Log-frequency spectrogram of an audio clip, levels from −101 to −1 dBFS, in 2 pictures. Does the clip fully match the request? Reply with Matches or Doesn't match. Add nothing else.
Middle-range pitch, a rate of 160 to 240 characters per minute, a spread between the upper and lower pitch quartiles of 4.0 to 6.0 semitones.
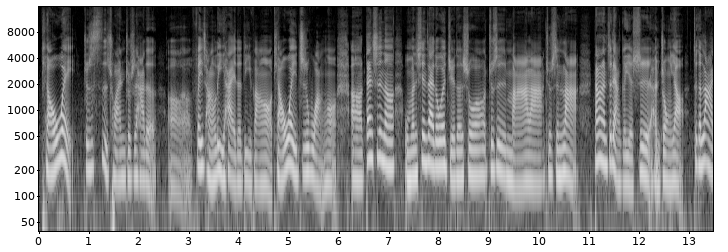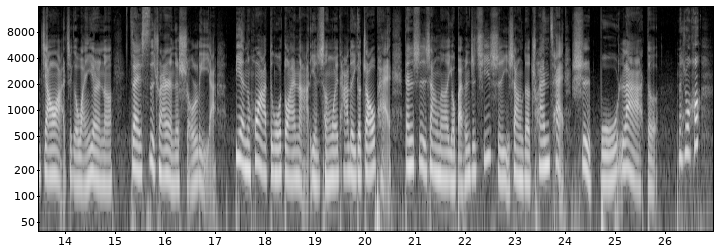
Doesn't match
